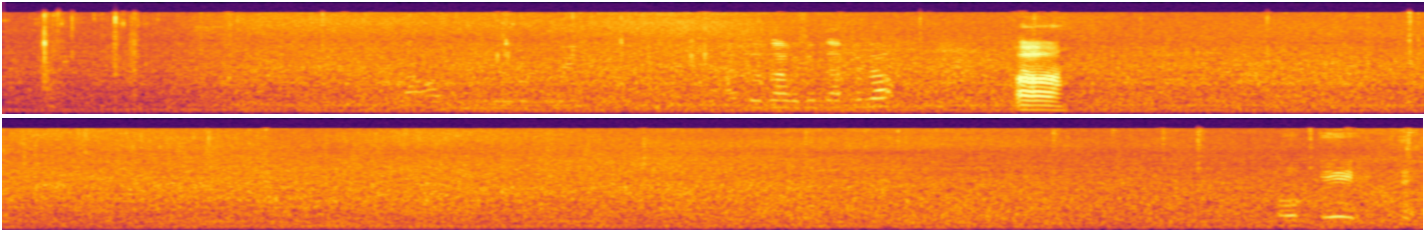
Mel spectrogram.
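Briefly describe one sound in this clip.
Waves wash steadily onto a beach.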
